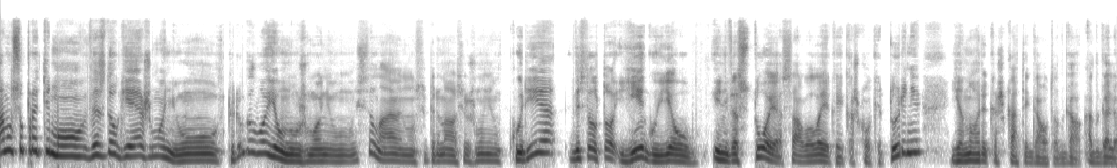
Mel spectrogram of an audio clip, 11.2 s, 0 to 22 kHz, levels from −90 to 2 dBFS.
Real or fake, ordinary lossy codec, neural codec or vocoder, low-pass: fake; Opus, 64 kbps; codec, 44.1 kHz, 7.8 kbps, DAC; 14.4 kHz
